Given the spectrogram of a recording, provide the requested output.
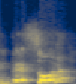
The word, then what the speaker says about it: impressora: palavra impressora, olha aí, quem é a sílaba mais forte, né? Impressora, impressora, impressora. Impressora, impressora, impressor. Tá vendo? Ó? Eu dobro a letra, estico a letra. Então lá eu tenho a sílaba mais forte, né? Ganhou! Ó, ganhou o troféu, Fortão. Você é uma palavra paroxítona.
